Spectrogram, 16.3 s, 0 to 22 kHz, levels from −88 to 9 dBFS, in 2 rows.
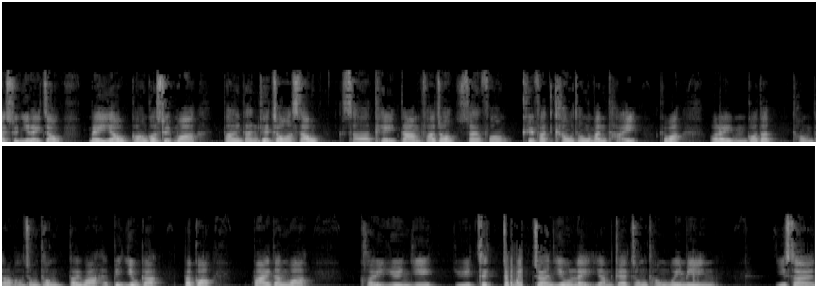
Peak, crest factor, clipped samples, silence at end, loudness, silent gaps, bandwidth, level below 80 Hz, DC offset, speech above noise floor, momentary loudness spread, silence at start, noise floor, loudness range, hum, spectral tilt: -12 dBFS; 18 dB; under 0.1%; 0 s; -30 LUFS; none; 11.5 kHz; -74 dBFS; under 0.1%; 42 dB; 8 LU; 0 s; -70 dBFS; 3 LU; none; -5 dB/octave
